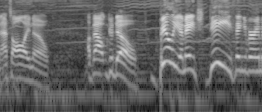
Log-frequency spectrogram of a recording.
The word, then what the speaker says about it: Godot: I thought it was pronounced Godot.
